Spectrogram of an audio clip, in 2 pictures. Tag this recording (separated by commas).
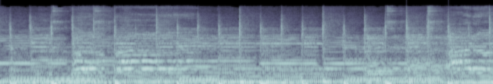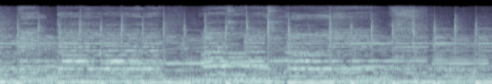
Echo, Music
